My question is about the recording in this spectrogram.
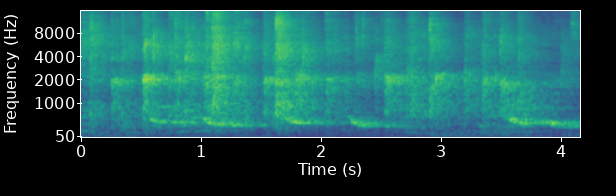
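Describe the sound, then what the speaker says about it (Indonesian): A class in a school lesson claps for a group, bursts of close hand claps arriving in a loose rhythm while a voice talks over them. "berikan tepuk tangan buat kelompok kita"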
